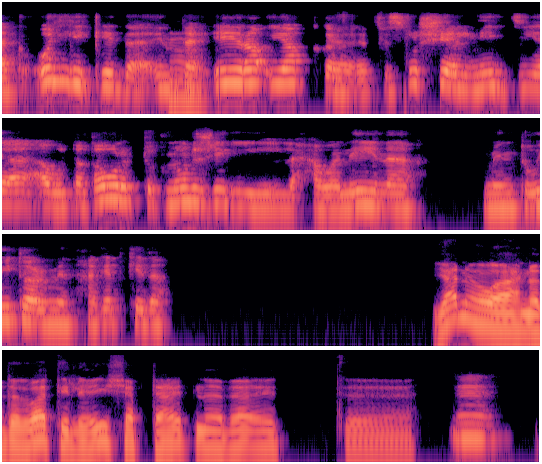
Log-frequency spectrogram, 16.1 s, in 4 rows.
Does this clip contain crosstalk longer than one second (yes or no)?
no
